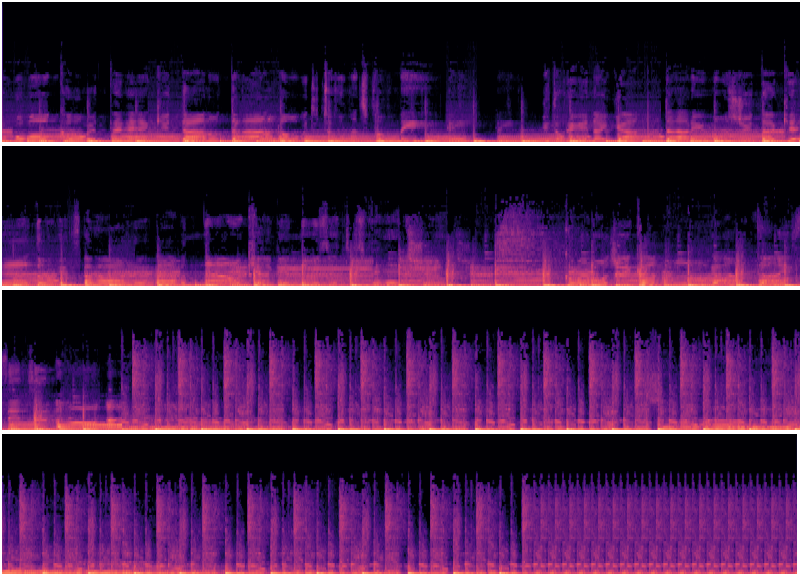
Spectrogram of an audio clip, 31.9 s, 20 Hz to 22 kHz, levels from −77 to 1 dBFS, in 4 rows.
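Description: Computer activity noise runs through the whole clip. Changing load on the computer's processor, graphics card or mouse shifts the ground shared with the audio circuit, leaving a pulsing interference at around 100 pulses a second, roughly 35 dB below the sound. It swells and recedes with the machine's activity, not with the audio.

From 29.33 s to the end, a broken-record loop takes over, likely because the player, encoder or stream stalled and kept sending the last fragment it held. A 144 ms piece repeats exactly, back to back, 18 times, and the audio that belonged there is lost.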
